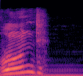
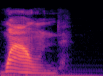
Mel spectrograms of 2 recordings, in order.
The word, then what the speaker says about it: wound: Instead of wound, okay, it's an ow sound. Wound.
